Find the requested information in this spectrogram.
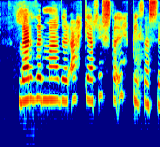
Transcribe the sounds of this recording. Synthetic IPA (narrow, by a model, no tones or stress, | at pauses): vɛɾðʏɾmaːðʏɾɛhcɪaðr̥ɪ̥st̪aʏhpiːθɛsːɪ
